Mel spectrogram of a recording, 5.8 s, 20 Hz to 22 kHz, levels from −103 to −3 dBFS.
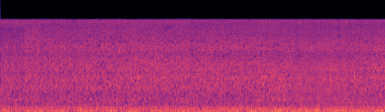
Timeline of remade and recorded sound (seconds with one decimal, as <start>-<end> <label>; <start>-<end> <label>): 0.0-4.4 recorded; 4.4-5.2 remade; 5.2-5.8 recorded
